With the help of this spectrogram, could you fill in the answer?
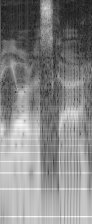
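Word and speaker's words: Jorrvaskr: been a while uh jasar or yasar as they pronounce it that is where you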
